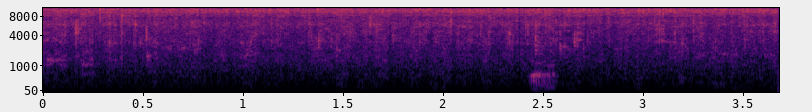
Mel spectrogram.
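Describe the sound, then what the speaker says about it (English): Heavy rain pours down outdoors in a steady, full hiss that fills the whole stretch, with a voice briefly heard partway through. "I'm getting some of the best rain right now."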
